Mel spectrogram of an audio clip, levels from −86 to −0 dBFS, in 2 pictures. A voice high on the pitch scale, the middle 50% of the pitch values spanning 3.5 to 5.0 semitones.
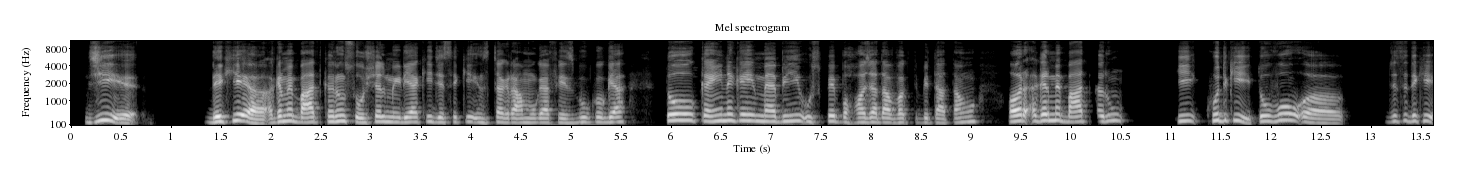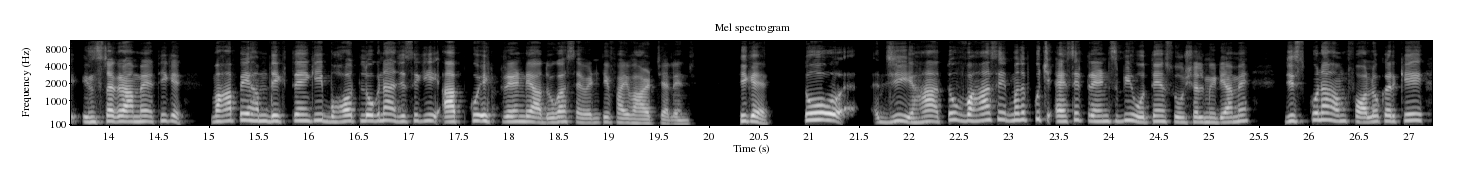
Yes: high, 205 Hz; average, 4.0 semitones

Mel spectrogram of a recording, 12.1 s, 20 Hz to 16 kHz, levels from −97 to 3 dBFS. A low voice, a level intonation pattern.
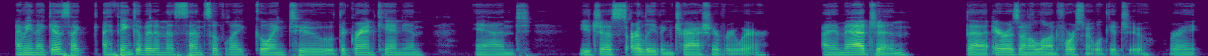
Yes: low, 120 Hz; narrow, 1.6 semitones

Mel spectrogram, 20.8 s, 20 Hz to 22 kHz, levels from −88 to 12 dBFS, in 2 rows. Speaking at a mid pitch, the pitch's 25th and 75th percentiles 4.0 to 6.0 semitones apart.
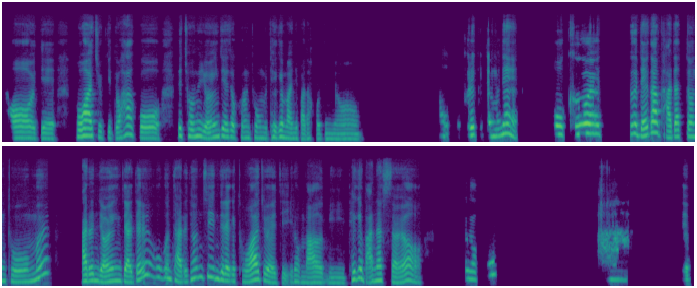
No: medium, 180 Hz; wide, 6.6 semitones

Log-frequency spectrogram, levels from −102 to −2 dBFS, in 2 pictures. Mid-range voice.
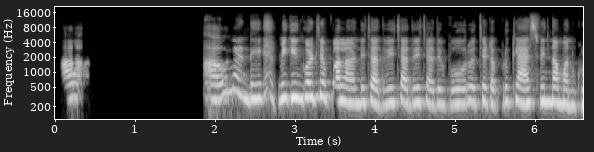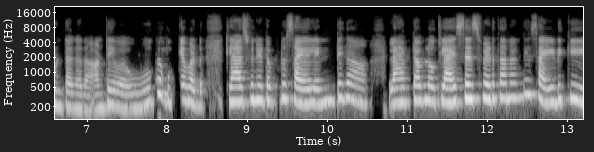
No: very high, 255 Hz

